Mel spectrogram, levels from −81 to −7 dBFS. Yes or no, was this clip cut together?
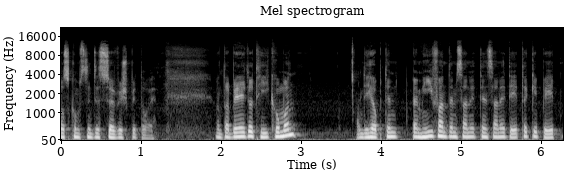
no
